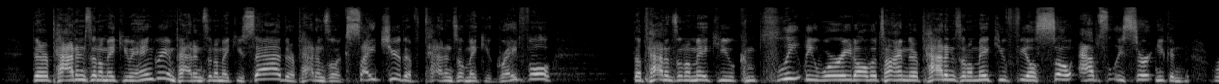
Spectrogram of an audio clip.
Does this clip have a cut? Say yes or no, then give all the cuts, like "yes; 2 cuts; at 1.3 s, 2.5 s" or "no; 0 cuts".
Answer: yes; 1 cut; at 10.7 s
